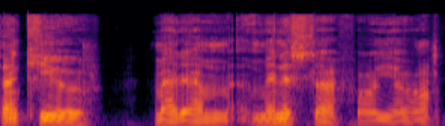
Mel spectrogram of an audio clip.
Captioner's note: speaking french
